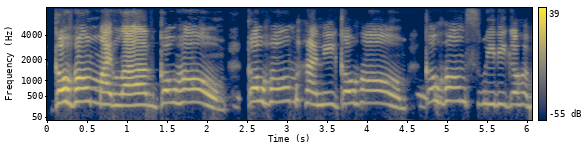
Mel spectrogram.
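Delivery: put-on high-pitched pleading screaming and yelling. Retelling what was screamed at the TV about a couple: screaming at the TV. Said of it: "I was screaming at my T V saying".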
